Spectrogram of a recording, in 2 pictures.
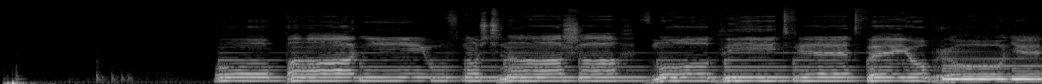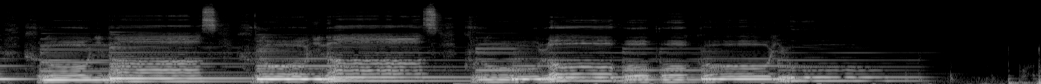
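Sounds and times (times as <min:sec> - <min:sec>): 
bass voice singing a hymn: 0:02.2 - 0:19.7.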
